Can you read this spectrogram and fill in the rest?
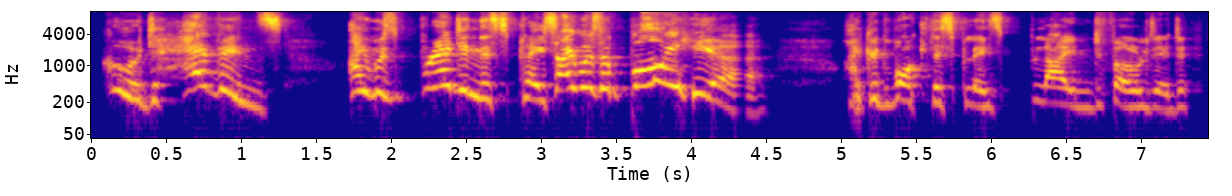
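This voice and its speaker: A woman playing a regretful, easily moved old man in a radio play, with a husky, breathy voice and halting, dramatic delivery. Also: fairly high pitch, sing-song, heavily acted. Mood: amazed. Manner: halting, dramatic, swinging between exclamation and hush.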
